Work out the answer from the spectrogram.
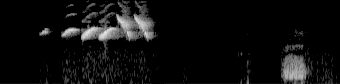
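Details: Pure tui-tui song of a yellow-bellied seedeater, delivered without a break: a lone thin opening note, then five quick slurred whistled phrases climbing higher. A dull thud follows after a silence.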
